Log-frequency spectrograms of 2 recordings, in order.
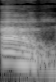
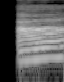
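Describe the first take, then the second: First: "আর" with the final r sounded; American R. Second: "আ" as an open ah with silent r; British R. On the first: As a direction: say "আর" the American way, ending on r. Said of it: "আর উচ্চারিত করে". (American ধাঁচে র-সহ "আর") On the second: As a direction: say "আ" the British way, no r at the end. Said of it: "ব্রিটিশরা এটাকে আ উচ্চারিত করে". (British ধাঁচে র ছাড়া "আ") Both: Shown as a demonstration.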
